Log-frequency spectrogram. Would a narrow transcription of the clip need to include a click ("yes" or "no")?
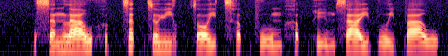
no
